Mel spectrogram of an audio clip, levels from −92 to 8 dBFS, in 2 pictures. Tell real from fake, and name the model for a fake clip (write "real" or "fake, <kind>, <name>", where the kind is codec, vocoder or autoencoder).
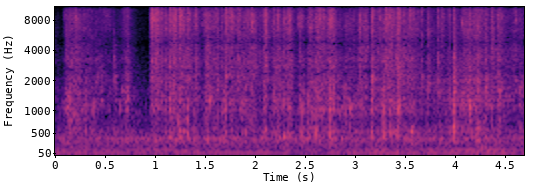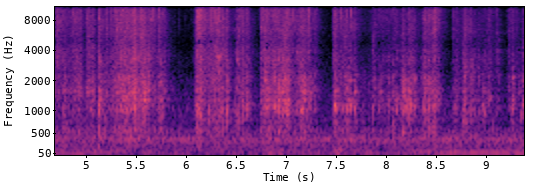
real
